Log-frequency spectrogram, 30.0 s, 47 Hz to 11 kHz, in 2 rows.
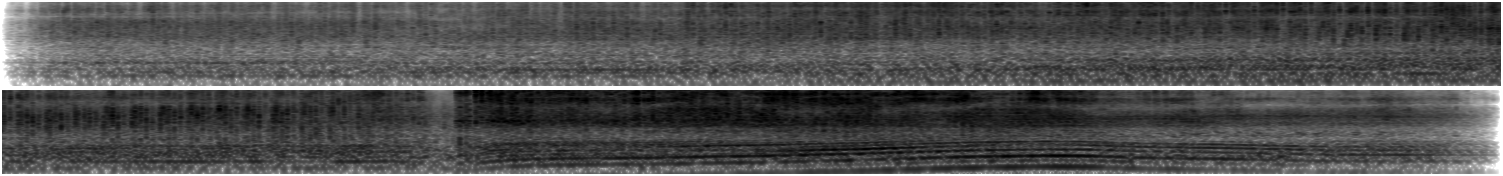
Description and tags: Fw-190 and Bf-109 Taxiing
This is the sound of a Focke-Wulf 190A-5 taxiing by followed by a Bf-109E-3 Emil. Both with all original parts.
Axis, Vintage, Luftwaffe, Plane, Taxiing, Engine, airshow, WWII, Warbird, Bf-109, Airplane, Fighter, Daimler-Benz, Aircraft, BMW, Fw-190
